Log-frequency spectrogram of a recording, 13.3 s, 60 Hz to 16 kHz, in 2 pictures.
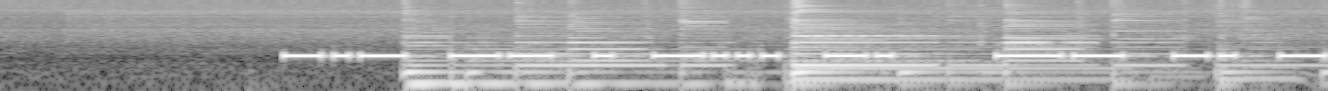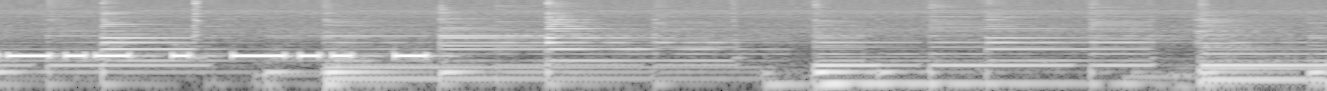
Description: Morse code (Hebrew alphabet), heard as a keyed tone, hand-sent with a straight key, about 18 wpm, 520 Hz, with room echo. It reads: כמובן מנקודת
